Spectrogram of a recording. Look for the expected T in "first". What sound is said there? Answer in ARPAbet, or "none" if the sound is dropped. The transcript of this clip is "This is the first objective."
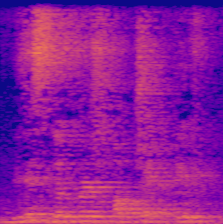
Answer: T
